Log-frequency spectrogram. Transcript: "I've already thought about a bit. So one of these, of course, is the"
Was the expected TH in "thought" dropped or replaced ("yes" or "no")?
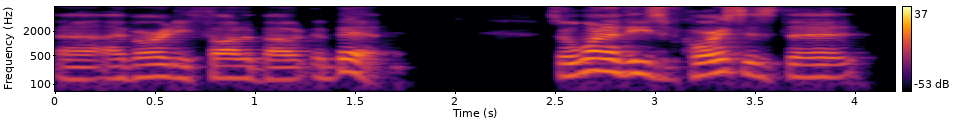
no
